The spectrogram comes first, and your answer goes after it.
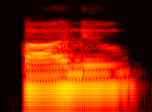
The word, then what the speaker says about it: Bhanu: last name how do you say it correctly hanu okay I just wanted to make sure I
